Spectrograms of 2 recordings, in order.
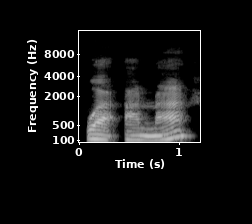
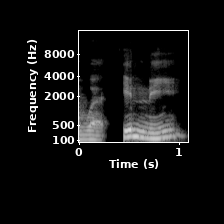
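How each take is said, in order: First: The second word begins with an 'a' vowel. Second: The second word begins with an 'i' vowel. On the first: It is joined to the blessing mentioned before. "ini bisa dibaca bi fathi wa anna" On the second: It starts a new sentence. "Wal kasri, dan ini bisa dibaca wa ini istinafan"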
